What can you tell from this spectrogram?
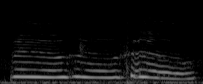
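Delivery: slow, high hammed-up group sob; boo-hoo crying. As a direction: draw out "Boo-hoo-hoo" as the sad friends cry together. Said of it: "cried Bird's friends together".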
